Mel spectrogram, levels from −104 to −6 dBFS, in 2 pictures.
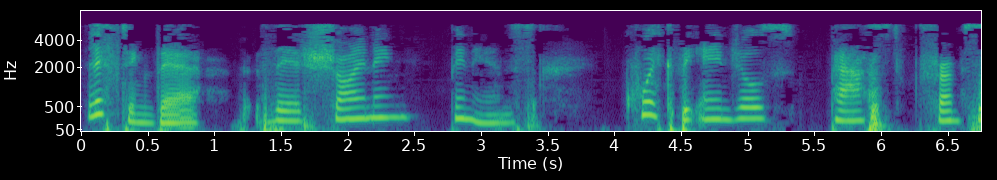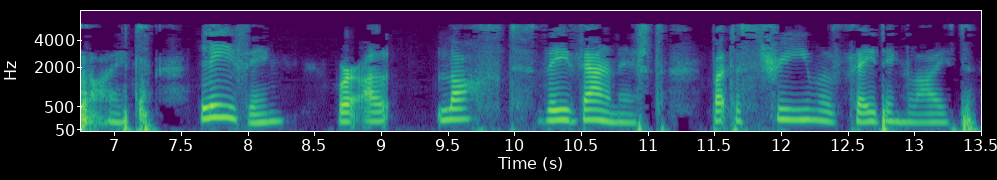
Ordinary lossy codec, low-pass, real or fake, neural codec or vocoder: MP3, 24 kbps; 7.2 kHz; fake; codec, 16 kHz, 2 kbps, X-Codec, HuBERT features, trained on LibriSpeech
